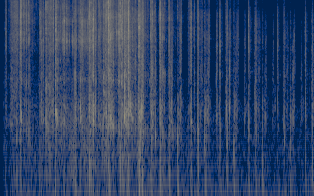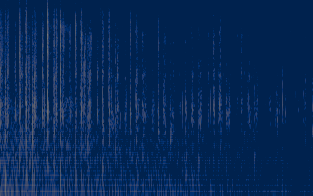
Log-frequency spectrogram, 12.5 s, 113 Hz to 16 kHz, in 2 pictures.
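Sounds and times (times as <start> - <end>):
horse trotting away on gravel: 0.0 - 4.2.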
